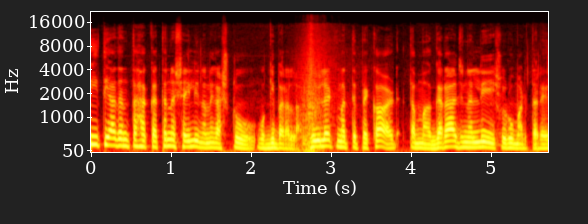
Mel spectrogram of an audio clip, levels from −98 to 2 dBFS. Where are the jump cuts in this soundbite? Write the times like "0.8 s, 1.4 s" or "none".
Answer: 2.7 s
